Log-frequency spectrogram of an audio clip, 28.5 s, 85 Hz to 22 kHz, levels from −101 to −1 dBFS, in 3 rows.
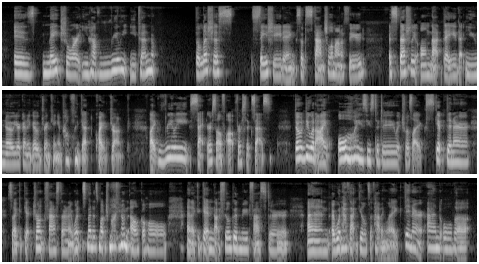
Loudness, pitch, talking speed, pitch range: -29 LUFS, 205 Hz, 185 wpm, 185-230 Hz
